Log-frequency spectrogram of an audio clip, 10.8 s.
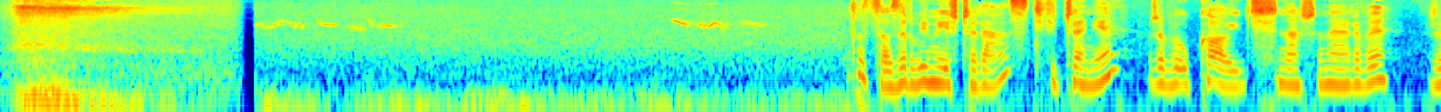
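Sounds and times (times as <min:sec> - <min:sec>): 
loud exhale through the mouth during a breathing exercise: 0:00.0 - 0:01.7
speech: 0:06.4 - 0:10.8.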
